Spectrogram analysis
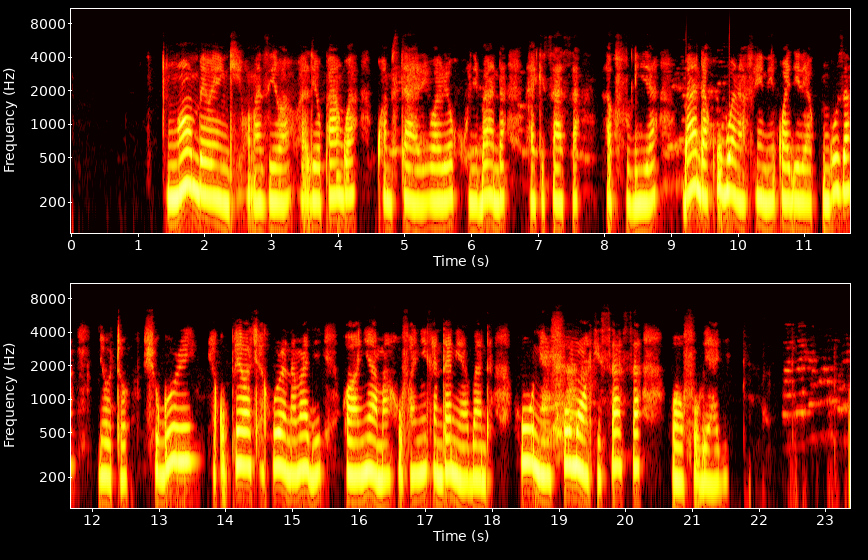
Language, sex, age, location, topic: Swahili, female, 18-24, Dar es Salaam, agriculture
